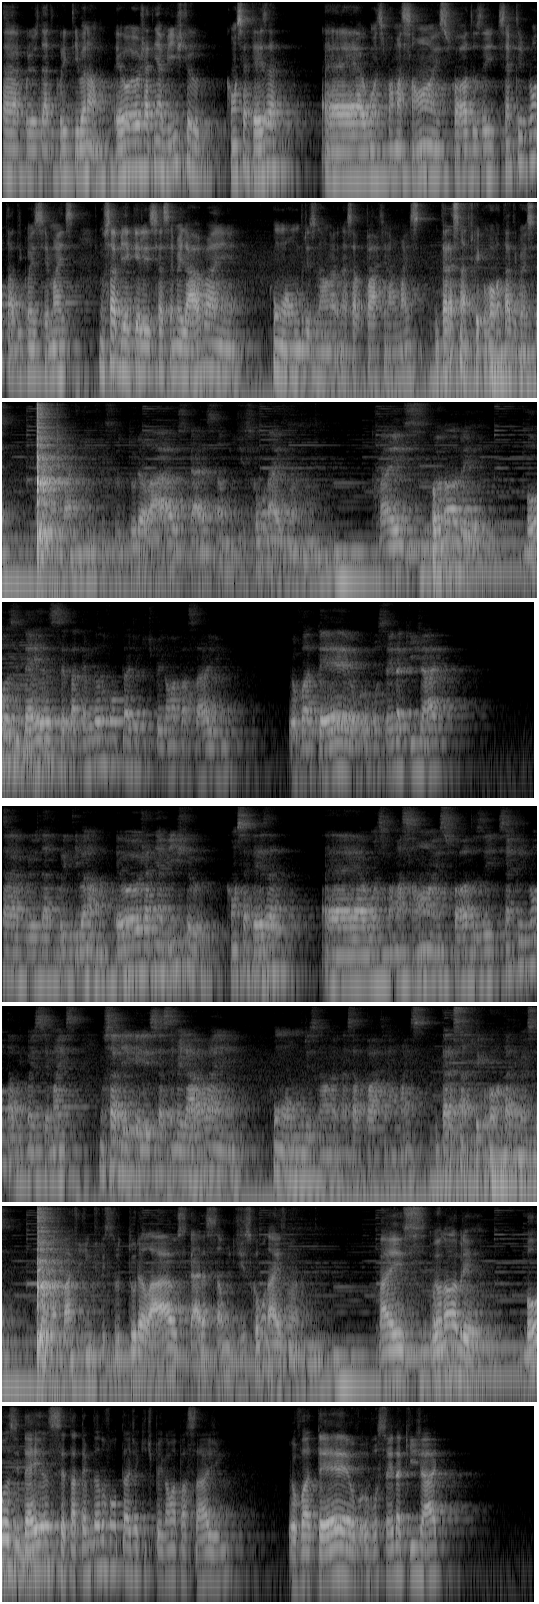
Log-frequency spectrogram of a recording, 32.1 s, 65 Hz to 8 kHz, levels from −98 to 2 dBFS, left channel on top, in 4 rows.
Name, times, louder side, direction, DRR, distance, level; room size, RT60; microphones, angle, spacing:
voice 1, 0.0-3.0 3.4-4.2 4.8-9.1 9.5-11.6 12.1-16.1 21.6-21.7 22.5-22.7, left 5 dB, 45° left, 8 dB, 0.3 m, -41 dB
sound 1, 9.1-16.9, left 3 dB, 75° left, 0.9 m, -42 dB
sound 2, 14.4-24.7, right 1 dB, 5° right, 0.8 m, -49 dB
voice 2, 16.6-20.6 21.7-23.3 23.8-27.5 28.4-30.6, right 5 dB, 80° right, 10 dB, 0.4 m, -41 dB
6.9 x 6.3 x 2.2 m, 1.3 s
head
